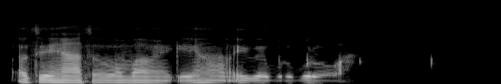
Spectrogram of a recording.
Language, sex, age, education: Igbo, male, 15-29, tertiary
